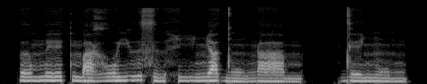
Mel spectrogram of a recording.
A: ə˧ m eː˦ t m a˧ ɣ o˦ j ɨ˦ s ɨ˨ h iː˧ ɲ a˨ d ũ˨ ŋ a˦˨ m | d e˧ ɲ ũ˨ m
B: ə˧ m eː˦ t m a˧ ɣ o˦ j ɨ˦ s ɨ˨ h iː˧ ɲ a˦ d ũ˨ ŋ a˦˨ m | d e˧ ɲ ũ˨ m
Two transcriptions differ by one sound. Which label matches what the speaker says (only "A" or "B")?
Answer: B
